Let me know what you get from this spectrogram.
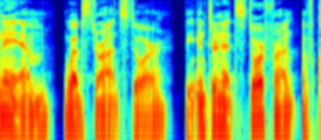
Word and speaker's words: Webstaurant: On a snowy January morning in Lancaster, Pennsylvania, a flat-screen monitor in a former Mennonite elementary school displays the vital signs of Webstaurant Store, spelled like restaurant but with web at the beginning.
